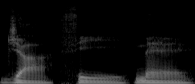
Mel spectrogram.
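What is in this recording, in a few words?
"jathime", concatenated syllables; Affixing experiment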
